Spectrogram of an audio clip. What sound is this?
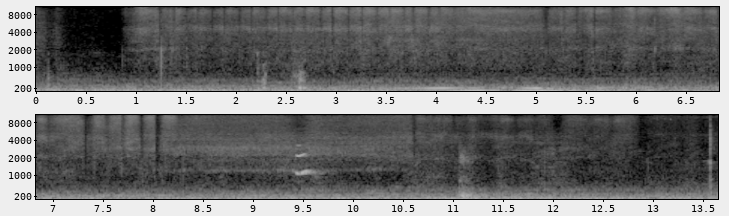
Eraser on a white board
eraser, office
